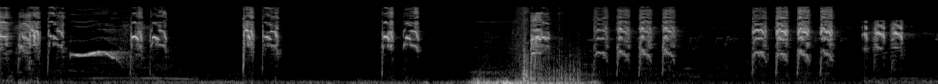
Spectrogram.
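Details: Parrot chirping in tight clusters of three to five harsh squawks separated by pauses, with one brief whistle early on and a loud low rumbling noise in the middle.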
